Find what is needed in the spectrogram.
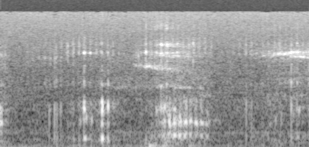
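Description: A domestic cat purring, a low steady rumble.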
